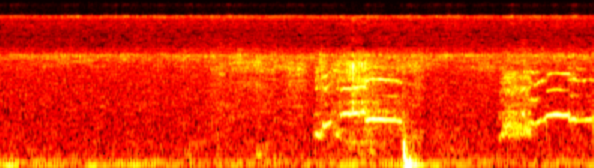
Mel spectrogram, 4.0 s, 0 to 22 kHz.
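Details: Domestic cat Candy, a young 11-month-old female, giving birth indoors in a darkened room at night; faint high rising-and-falling mewing cries around the middle and end, with a sharp thump and quiet room hiss.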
